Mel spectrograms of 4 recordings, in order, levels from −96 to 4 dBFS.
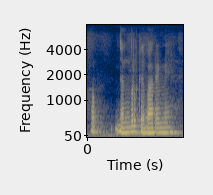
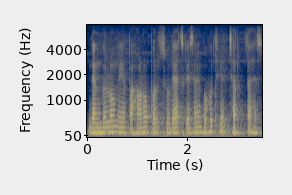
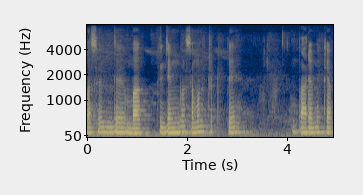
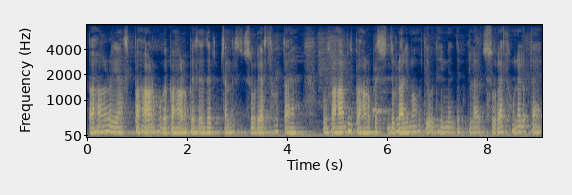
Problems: background sounds at intervals, background conversations at intervals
